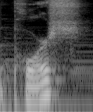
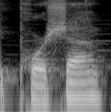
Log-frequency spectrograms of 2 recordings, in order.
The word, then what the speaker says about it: Porsche: Obviously, we have the Porsche. Some Americans like to be more fancy and actually say Porsche, but most people just say Porsche.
